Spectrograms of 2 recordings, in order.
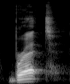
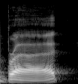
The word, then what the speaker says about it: Brett: I'm going to change how we spell this so people quit calling me brat and say it correctly. And he is Brett.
